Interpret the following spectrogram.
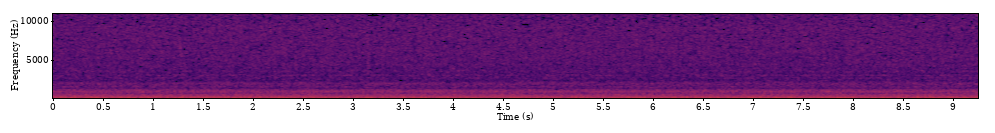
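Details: BMW E46 320cd diesel at low engine and outside temperature: low, steady idle rumble with a slightly uneven, lumpy beat underneath; a rough cold idle, cause not yet pinned down.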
